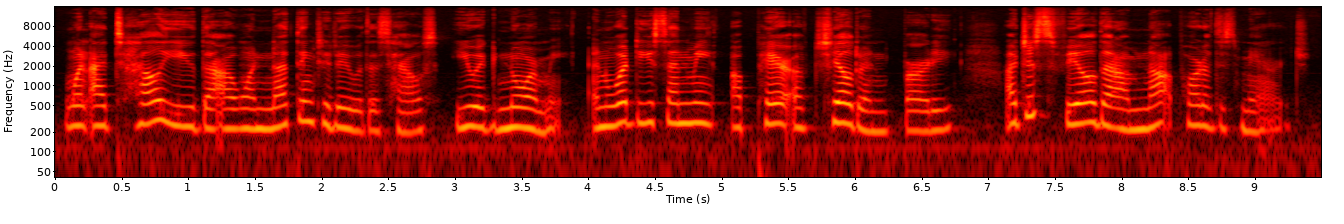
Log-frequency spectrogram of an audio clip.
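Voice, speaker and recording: A woman's voice: a little high, steady tone, moderate pace, a little mellow, natural voice. A teenage girl in an amateur school radio play, acting a demanding, discontented wife and lady of the manor. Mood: resentful.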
